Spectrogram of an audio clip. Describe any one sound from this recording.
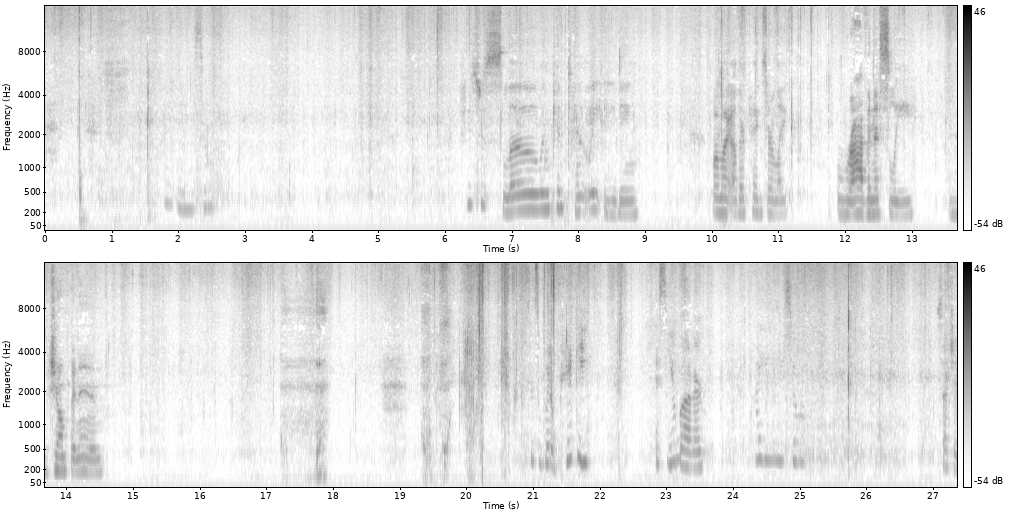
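A small animal munches dry hay with soft, quick crunches.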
